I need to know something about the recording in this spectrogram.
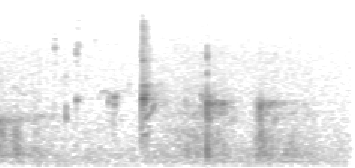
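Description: Near silence broken by a few faint scrapes and clicks as the arms of a fold-up stove stand are slid onto the lip of a butane canister.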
